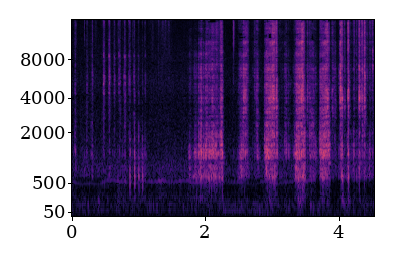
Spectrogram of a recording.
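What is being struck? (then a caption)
Scratch art paper scraped with a wooden stylus. A wooden stylus rubs and scratches the black coating off a flat sheet of scratch art paper. Quick, light scratchy ticks come first, then longer, louder rasping strokes with a dry, bright texture as the coating is scraped away.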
